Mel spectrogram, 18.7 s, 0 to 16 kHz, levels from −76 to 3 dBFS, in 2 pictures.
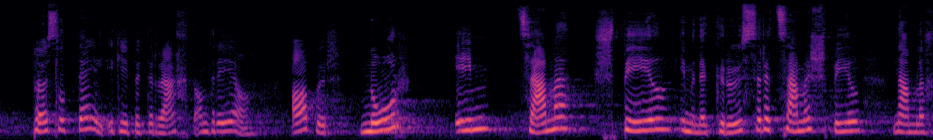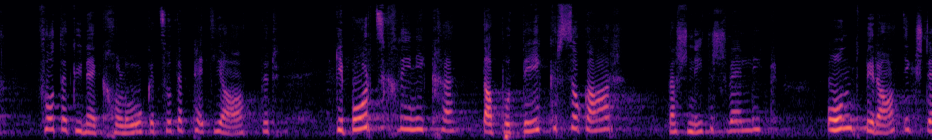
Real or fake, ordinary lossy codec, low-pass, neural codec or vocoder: fake; none; 14.4 kHz; vocoder, 44.1 kHz, 128 mel bands every 512 samples, BigVGAN v2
